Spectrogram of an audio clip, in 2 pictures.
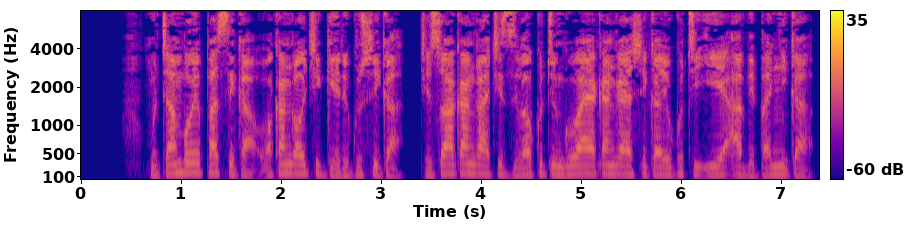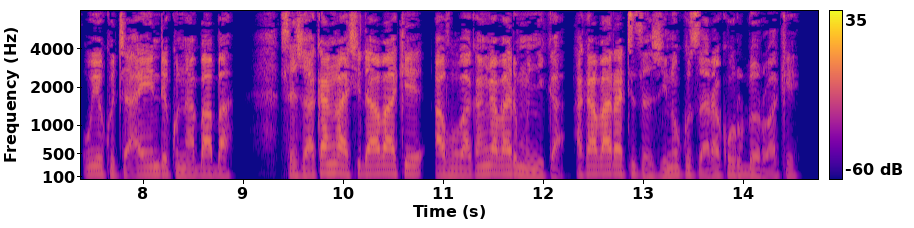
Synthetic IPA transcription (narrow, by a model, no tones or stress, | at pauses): mutambo̞we̞pasikawʔakaŋɡaut͡ʃiɡʱe̞ɾek̬uʂiːkḁd͡ʒe̞suakaŋɡaːt͡ʃiziʋakutiŋɡuʋajakaŋɡajaʂikajo̞k̬utiːje̞ab͡ve̞paɲikauje̞kut̬iae̞nde̞kunaɓaːɓa | se̞ʐaːkaŋɡaːt͡ʃiɗaʋake̞aʋo̞ʋakaŋɡaʋaɾimuɲikaːkaʋaɾatid͡zaʐino̞k̬uzaɾako̞ɾuɗo̞rwaːke̞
